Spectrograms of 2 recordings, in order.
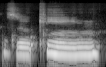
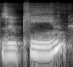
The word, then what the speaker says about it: zucchini: spell it two c's zucchini me has stress on the key syllable this first letter ooh letter u says oo zoo zoo just like the word the zoo zookeen so we have you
